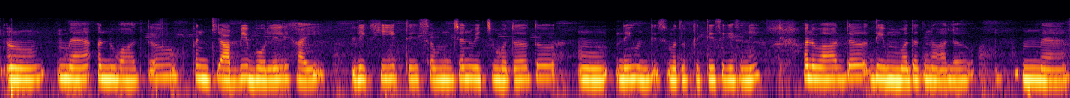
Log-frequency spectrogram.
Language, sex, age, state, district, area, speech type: Punjabi, female, 18-30, Punjab, Muktsar, urban, spontaneous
